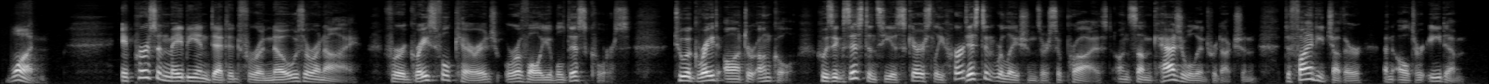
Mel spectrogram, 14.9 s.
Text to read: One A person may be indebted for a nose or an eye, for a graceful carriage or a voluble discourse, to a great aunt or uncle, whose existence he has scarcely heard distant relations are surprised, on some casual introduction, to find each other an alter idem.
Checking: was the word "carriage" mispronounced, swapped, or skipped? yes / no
no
